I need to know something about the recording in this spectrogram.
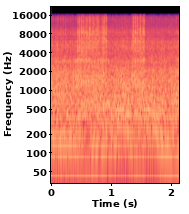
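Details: Case 550 dozer first start in years after sitting a long time; steady low diesel chug with even firing, no knocks or misses: normal healthy idle.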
